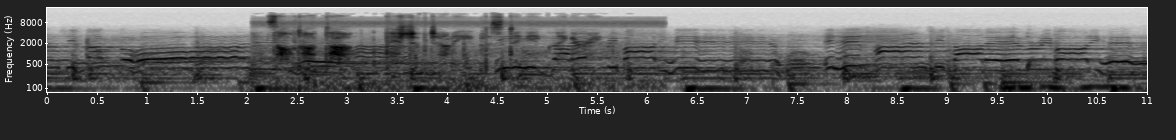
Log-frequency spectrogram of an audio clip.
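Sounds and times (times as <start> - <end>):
person whispering: 2.1 - 6.2
soft sliding voice-like music: 2.1 - 6.7.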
